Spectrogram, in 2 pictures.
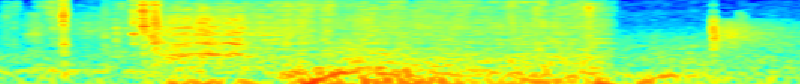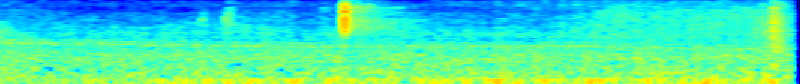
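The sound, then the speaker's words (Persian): A car engine, started to warm the car up, cranks and catches with a loud, rough roar lasting a few seconds, then settles into a low, steady idle, with a few sharp clicks scattered over the rumble. “اومدم ماشین رو برات گرم کنم.”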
